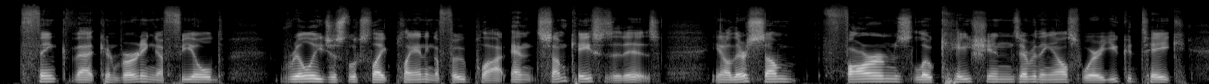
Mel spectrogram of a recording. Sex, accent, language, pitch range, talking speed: male, American, English, 110-130 Hz, 155 wpm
